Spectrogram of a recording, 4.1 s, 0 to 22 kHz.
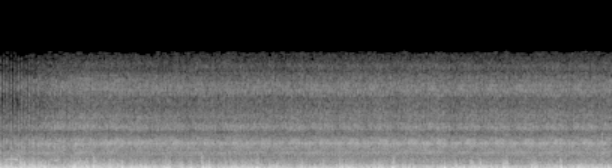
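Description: Steady wind buffeting the microphone of a camera moving on a road bicycle at about 24 mph, a loud low rumble of rushing air.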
